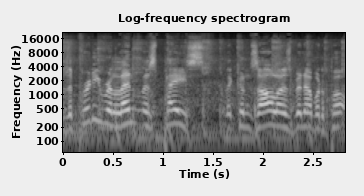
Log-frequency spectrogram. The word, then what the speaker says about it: Gonzalo: strong first round for Gonzaga. Yep. And a lot for Brandon to think about coming into the second round. Gonzalo, sorry, saying his name wrong.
